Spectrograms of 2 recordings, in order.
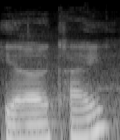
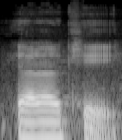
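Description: First: The word ends with a 'kye' sound. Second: The word ends with a 'kee' sound. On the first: The speaker calls it wrong. "অনেকে হয়তো বলবে হিয়ারার্কাই" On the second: The speaker calls it right. "কিন্তু এটার pronunciation হচ্ছে হিয়ারার্কি"

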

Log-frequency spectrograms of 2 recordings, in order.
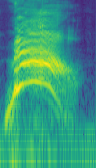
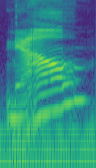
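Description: First: The meow sounds demanding. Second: The meow sounds sad and plaintive.

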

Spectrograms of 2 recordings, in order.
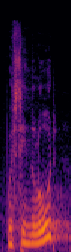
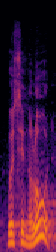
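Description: First: It is said in an encouraging voice. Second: It is said in an excited voice. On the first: They want to lift the listener's spirits. "Were they encouraging?" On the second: They are thrilled by what happened. "were they excited?"

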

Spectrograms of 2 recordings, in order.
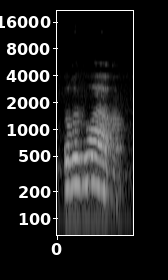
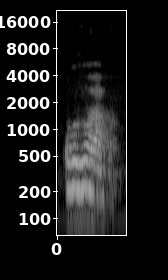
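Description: Both takes have the same delivery.

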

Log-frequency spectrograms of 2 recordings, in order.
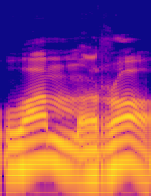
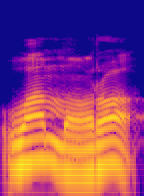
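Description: The two takes are said the same way.

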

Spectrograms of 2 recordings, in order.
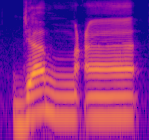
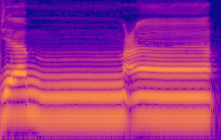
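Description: First: The nasal m sound is kept short. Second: The nasal m sound is held long. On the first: The speaker calls it right. "Akan tetapi dibaca jam'a" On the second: The speaker calls it wrong. "jangan dipanjangkan gunnahnya"

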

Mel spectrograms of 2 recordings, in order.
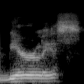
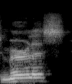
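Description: First: It is said in an American accent. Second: It is said in a South African accent. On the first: "as they say in the States here" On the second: "If I say it with my South African accent"

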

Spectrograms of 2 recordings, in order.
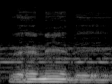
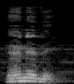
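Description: First: It is said at a low, indifferent pitch. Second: It is said at a high, irritated pitch. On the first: The speaker is indifferent. "निम्न, उदासीन" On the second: The speaker is annoyed. "उच्च, झल्लाहट"

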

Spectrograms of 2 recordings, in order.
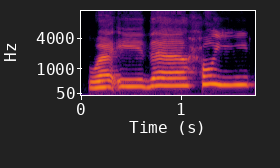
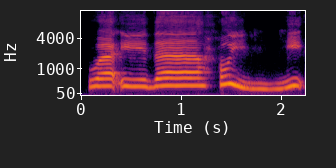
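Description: First: The pitch is held high on huyyi. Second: The pitch drops on huyyi. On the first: The speaker calls it right. "tahan nadanya tinggi" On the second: The speaker calls it wrong. "Jadi pas huyyi turun"

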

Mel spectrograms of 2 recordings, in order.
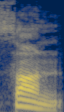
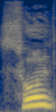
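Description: First: The vowel is an open 'ah' sound. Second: The vowel is a rounded 'oo' sound. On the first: The speaker calls it right. "এর উচ্চারণ হয় সান" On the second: The speaker calls it wrong. "শুন কিন্তু না"

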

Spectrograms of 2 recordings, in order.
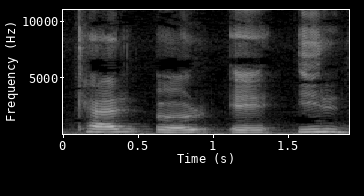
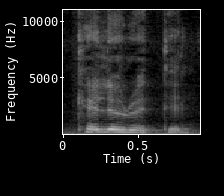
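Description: First: No t sound is heard before the final il. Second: A t sound links into the final il. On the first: The speaker calls it wrong. "Kel, ör, il diye hiçbir zaman okumayız" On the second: The speaker calls it right. "Burada kaynaşma yapıyoruz"

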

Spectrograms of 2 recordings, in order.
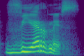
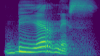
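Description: First: It starts with an English-style V sound. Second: It starts with a B-like sound. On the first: The speaker calls it wrong. "we do not say viernes" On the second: The speaker calls it right. "we say viernes"

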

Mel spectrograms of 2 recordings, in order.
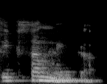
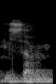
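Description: First: There is a k sound before the s. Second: There is no k sound before the s. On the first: The speaker calls it right. "iksamnika, iksamnika. I have explained you here" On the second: The speaker calls it wrong. "Not isamnika"

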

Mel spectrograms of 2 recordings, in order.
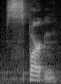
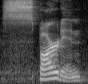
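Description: First: The T is a stopped T, not a flap. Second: The T is a quick flap that sounds like a D. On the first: The speaker calls it right. "it would be Spartan" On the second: The speaker calls it wrong. "this word wouldn't be Spartan"

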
